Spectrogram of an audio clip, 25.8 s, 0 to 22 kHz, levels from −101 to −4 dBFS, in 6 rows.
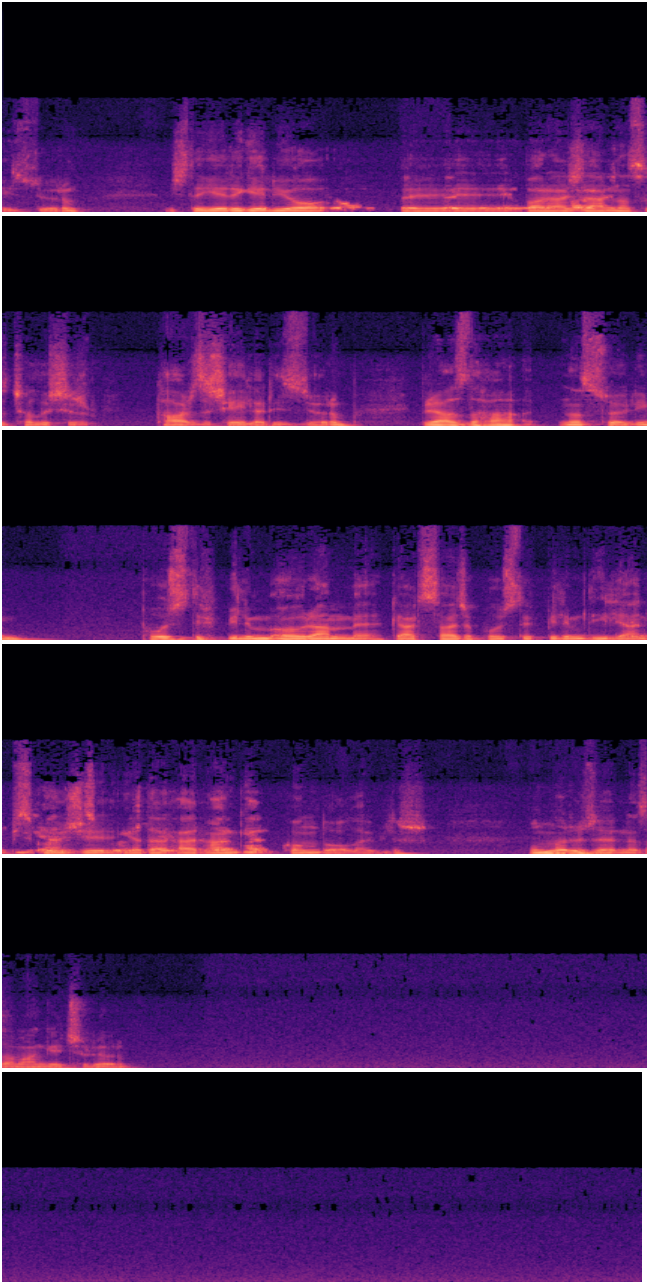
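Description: Echo leak occurs at 1.74–1.79, 2.17–2.51, 2.93–4.11, 12.8–14.07 and 14.23–14.7 s. A delayed copy of the speech returns, 275 ms late, then 419 ms from 12.8 s. It is about 5 dB quieter, but as loud at 2.93 s. Likely an incompletely cancelled loudspeaker echo.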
